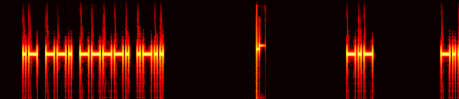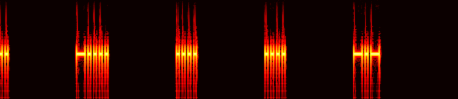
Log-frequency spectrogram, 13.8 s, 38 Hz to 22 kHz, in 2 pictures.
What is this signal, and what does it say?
Morse code, heard as a keyed tone, about 28 wpm, spaced as for 11 wpm, 700 Hz. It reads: AG9L KB6HHK
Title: USA Call Signs - 8x Character Spacing - 28wpm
